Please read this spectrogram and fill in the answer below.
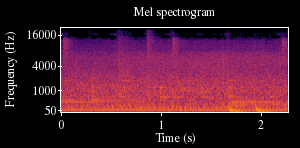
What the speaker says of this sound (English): This is a cool little waterfall right here.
